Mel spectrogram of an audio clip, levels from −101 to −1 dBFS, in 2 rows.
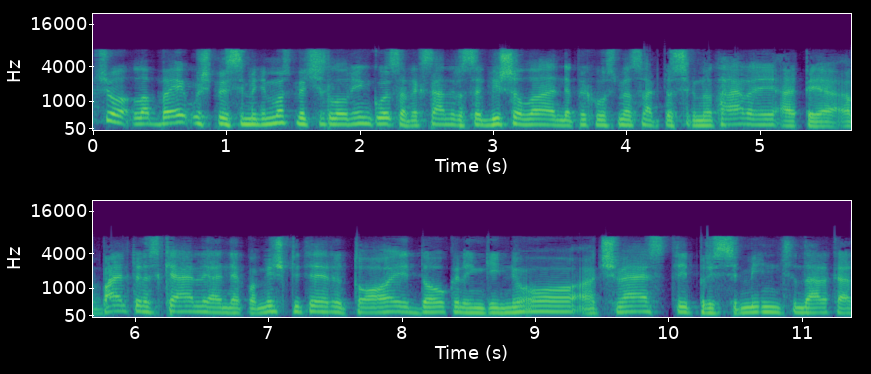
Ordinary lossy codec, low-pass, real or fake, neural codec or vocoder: AAC, 32 kbps; 7.2 kHz; fake; codec, 16 kHz, 0.8 kbps, ZipCodec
